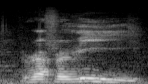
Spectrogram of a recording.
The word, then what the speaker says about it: referee: In Nigeria, normally we call it referee, and the correct pronunciation is referee. The stress on that last syllable. Referee, not referee. Referee. The stress is on the last syllable.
